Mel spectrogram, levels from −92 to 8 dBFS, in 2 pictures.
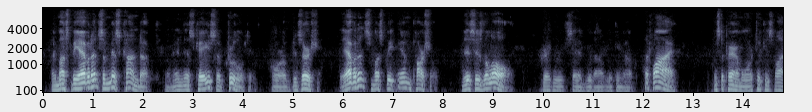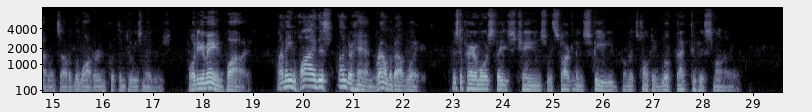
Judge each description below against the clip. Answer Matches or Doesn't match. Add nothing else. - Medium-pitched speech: Doesn't match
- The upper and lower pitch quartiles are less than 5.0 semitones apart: Doesn't match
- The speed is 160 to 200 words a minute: Doesn't match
